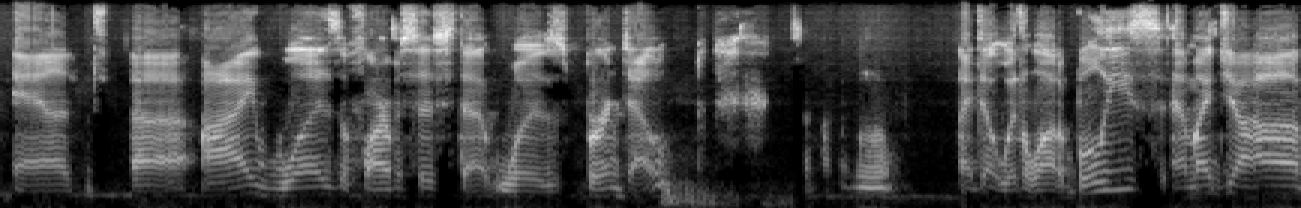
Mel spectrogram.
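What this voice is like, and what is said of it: American accent. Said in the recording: “Live in the United States, obviously, if you can't tell from my weird accent.”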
